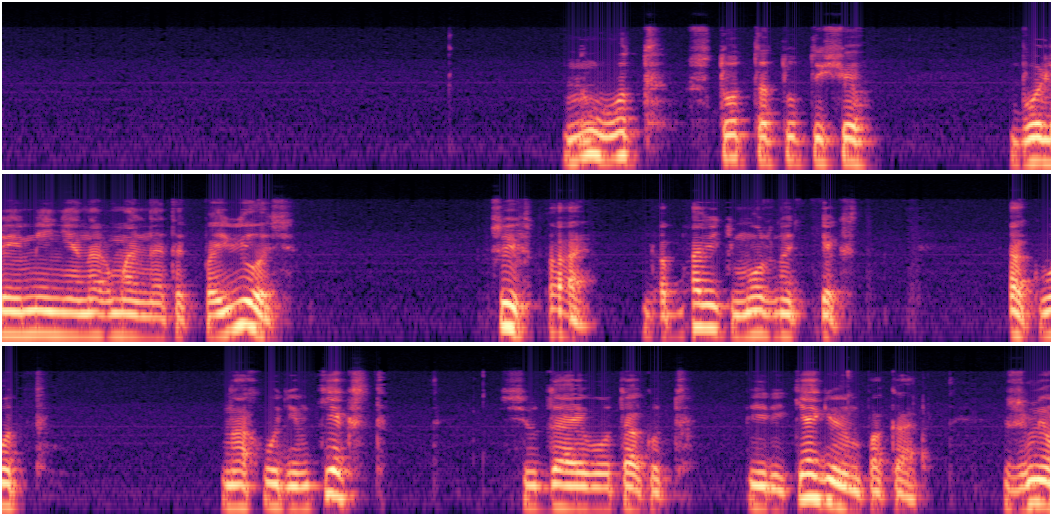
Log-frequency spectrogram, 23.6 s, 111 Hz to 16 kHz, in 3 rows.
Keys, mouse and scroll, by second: 11.7 shift+a, 19.5 click.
